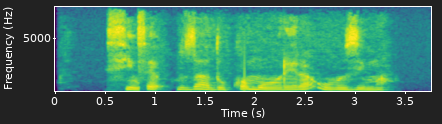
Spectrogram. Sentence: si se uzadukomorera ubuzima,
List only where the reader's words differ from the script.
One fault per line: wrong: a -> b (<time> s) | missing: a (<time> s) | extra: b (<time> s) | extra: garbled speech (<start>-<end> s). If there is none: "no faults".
no faults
